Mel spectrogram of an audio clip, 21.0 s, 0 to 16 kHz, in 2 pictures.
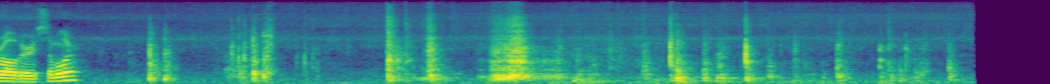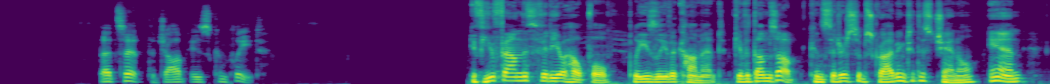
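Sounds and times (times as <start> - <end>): plastic scraping: 3.9 - 9.6.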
